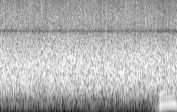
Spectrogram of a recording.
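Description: An audience applauds during a motivational talk about relationships, a steady, loud wash of clapping that lasts throughout, with a voice coming in near the end.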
